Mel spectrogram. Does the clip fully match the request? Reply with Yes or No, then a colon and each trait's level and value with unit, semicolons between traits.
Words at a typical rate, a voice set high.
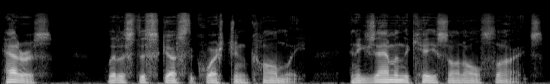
No: average, 155 wpm; very low, 85 Hz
